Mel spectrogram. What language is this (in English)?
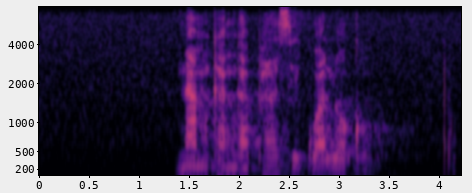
South Ndebele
